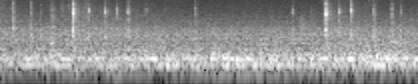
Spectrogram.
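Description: Faint computer keyboard typing: scattered keystrokes, a short run about a second in and another a little after three seconds, over a faint low hum.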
